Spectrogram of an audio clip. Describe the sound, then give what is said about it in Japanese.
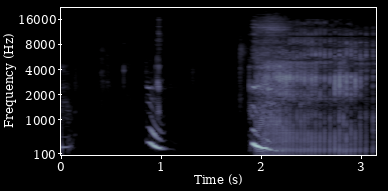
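A short low blip, then a longer, fairly loud fart from a woman playing a nun (sister) that starts with a rising tone and breaks into a rapid buzzy sputter before trailing off. “ほら、臭い臭いおならだぞ。”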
